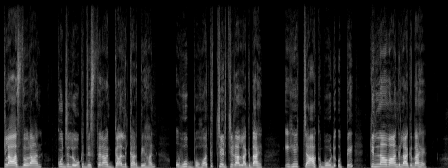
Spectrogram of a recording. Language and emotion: Punjabi, disgusted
